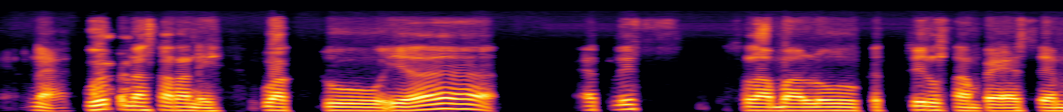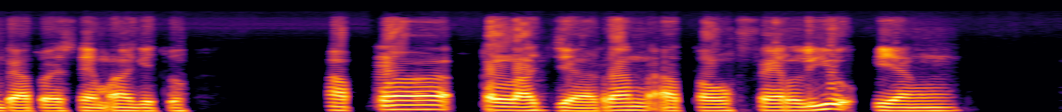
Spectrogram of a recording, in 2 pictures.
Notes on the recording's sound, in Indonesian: Mohon maaf atas ketidaknyamanan audio (sudah sebisa mungkin diselamatkan, tapi ini hasil paling maksimal).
